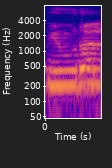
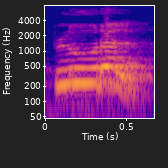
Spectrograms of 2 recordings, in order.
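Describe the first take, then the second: First: The word starts with 'pyu', without an L. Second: The word starts with 'plu', with an L. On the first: The speaker calls it wrong. "कई लोग इसको प्यूरल बोल देते हैं, ये प्यूरल नहीं होता" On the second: The speaker calls it right. "ये होता है प्लूरल"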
